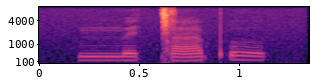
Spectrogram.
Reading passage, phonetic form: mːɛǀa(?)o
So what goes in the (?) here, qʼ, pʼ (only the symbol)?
pʼ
